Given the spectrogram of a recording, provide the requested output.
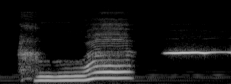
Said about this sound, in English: I didn't speak any language. I just whistled back at them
